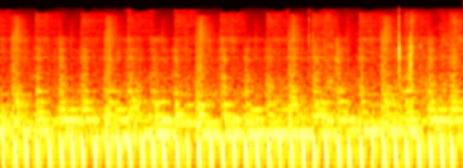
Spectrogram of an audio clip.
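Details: Strummed guitar music with a steady plucked rhythm and a deep repeating bass line, with no animal voice heard.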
